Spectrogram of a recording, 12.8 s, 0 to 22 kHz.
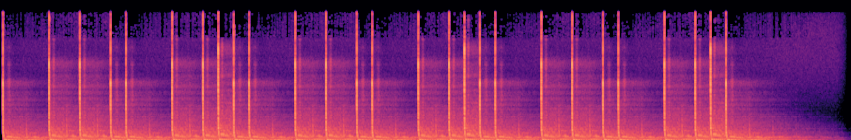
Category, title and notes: Music > Solo instrument
Ableton Live. VST.Purity......Chord 90s Free Music Slap House Dance EDM Loop Electro Clap Drums Kick Drum Snare Bass Dance Club Psytrance Drumroll Trance Sample .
